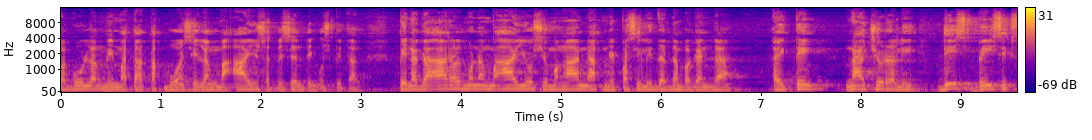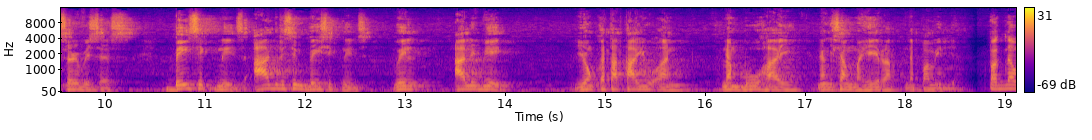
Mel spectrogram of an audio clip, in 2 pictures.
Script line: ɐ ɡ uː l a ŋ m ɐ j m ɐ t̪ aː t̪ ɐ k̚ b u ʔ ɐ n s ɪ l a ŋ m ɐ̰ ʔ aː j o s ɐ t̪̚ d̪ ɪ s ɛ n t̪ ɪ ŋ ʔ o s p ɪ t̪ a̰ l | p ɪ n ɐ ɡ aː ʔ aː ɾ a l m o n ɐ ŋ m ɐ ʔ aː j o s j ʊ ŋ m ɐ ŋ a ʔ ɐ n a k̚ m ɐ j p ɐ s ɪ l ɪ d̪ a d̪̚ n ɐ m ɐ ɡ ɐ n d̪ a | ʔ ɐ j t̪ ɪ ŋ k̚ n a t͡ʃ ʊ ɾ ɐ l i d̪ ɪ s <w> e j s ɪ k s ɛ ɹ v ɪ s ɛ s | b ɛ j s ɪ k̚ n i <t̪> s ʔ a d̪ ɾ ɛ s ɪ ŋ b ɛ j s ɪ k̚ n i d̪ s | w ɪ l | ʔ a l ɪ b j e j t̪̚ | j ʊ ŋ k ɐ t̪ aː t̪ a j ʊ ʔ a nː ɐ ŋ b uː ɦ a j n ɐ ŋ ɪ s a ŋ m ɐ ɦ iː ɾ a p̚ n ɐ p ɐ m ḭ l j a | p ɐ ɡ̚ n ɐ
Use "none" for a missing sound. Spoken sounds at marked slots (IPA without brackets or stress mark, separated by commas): b, d̪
